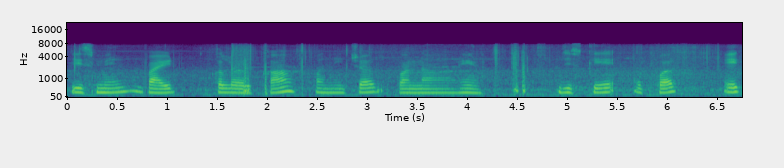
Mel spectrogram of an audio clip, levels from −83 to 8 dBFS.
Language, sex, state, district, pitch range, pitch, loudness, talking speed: Hindi, female, Madhya Pradesh, Dhar, 175-195 Hz, 185 Hz, -19 LUFS, 90 wpm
